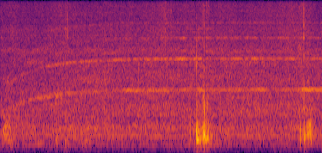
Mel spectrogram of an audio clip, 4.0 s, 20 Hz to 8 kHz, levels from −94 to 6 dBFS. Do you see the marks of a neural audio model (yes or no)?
yes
